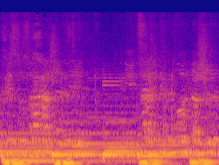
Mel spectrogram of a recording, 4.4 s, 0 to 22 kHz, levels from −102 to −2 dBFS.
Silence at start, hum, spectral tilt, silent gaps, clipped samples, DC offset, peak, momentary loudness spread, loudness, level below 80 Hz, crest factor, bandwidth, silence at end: 0 s; none; -8 dB/octave; none; under 0.1%; under 0.1%; -10 dBFS; 4 LU; -25 LUFS; -28 dBFS; 12 dB; 12.5 kHz; 0 s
